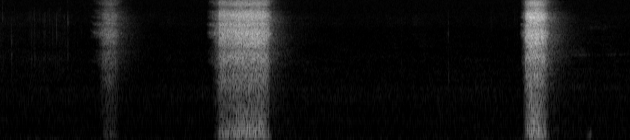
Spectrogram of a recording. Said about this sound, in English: She doesn't like compressed air. Nope. But the sound of compressed sprayer. Air.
